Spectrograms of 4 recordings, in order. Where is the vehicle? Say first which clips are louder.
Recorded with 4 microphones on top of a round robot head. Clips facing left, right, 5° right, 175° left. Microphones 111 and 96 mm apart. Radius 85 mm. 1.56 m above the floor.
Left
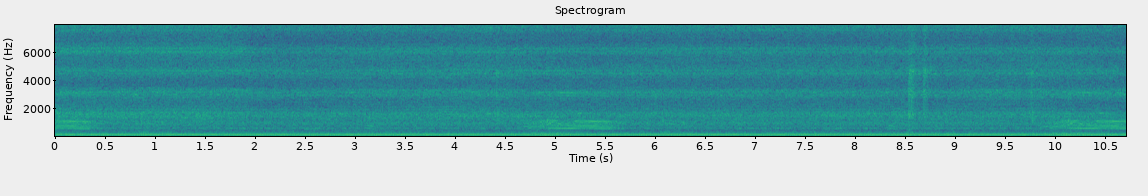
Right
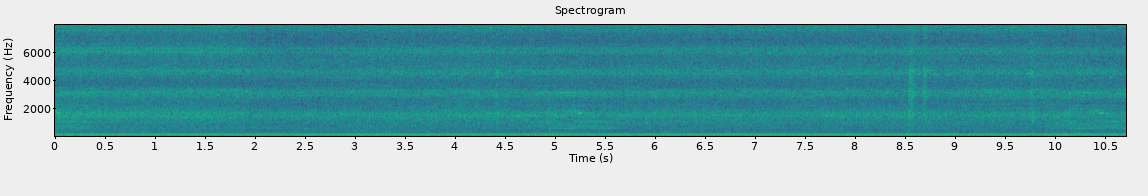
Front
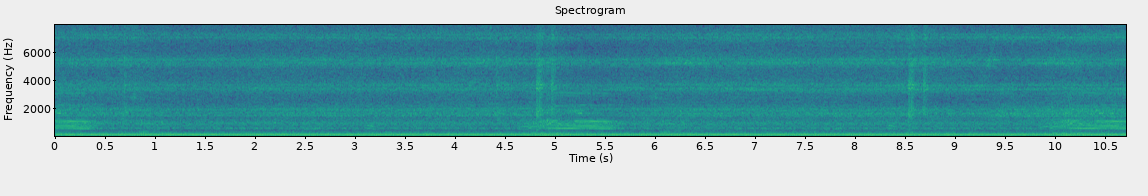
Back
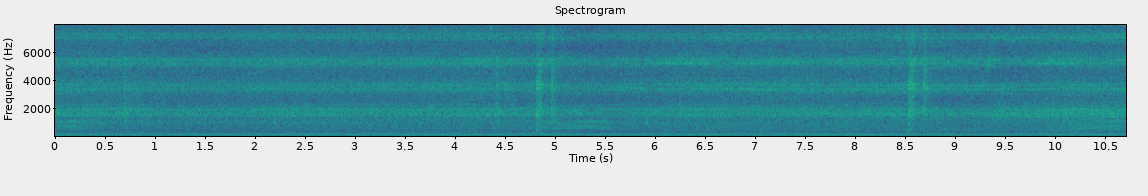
Left 4 dB, front 10 dB; 20° left.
